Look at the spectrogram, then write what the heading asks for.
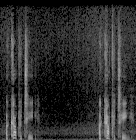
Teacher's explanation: say ah and of because those are not the stressed words cup and tea are the important words i would say those clearly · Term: schwa sound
